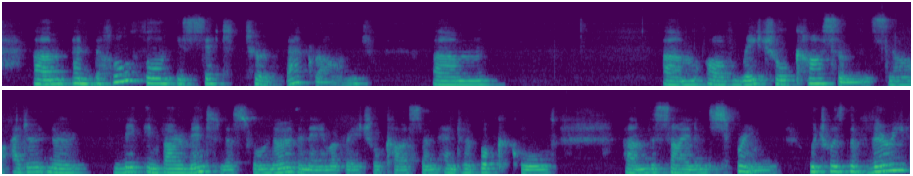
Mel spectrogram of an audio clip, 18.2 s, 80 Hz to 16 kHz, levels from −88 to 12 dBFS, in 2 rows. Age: 60-79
